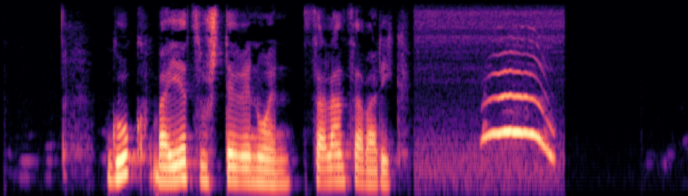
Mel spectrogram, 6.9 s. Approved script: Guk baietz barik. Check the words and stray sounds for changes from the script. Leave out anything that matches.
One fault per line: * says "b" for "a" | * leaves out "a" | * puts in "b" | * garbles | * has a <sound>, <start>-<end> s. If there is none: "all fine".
* puts in "uste genuen zalantza"
* has a laugh, 4.8-5.6 s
